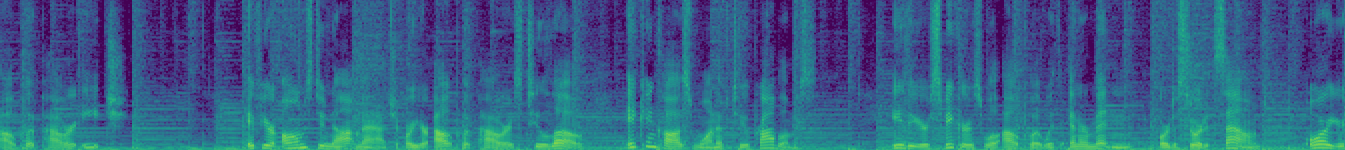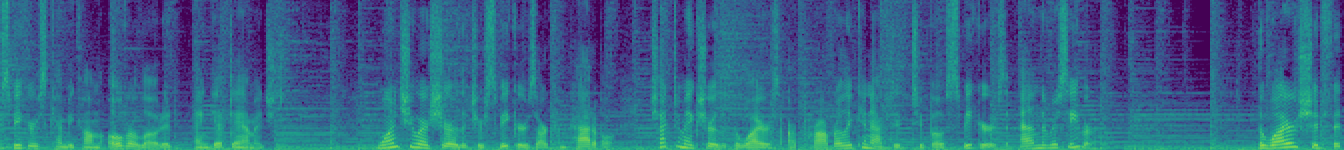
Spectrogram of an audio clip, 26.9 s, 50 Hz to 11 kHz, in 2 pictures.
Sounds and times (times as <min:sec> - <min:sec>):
Speech: 0:00.0 - 0:01.2, 0:02.5 - 0:08.1, 0:09.0 - 0:16.3, 0:17.2 - 0:24.4, 0:26.0 - 0:26.8
Music: 0:00.0 - 0:26.8.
